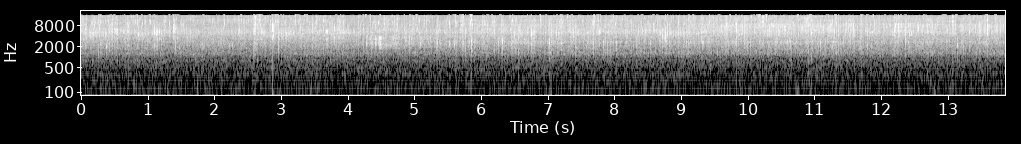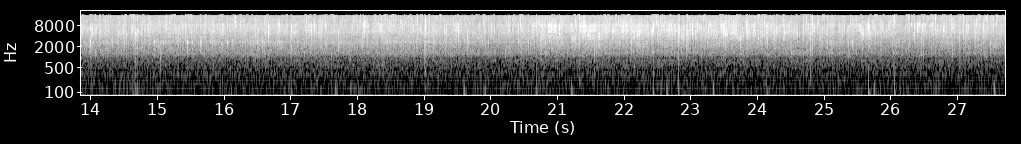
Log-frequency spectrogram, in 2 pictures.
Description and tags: Just bacon sizzling in a pan on a stove.
(Recorded for a vampire short where the vampire is hit by sunlight.)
